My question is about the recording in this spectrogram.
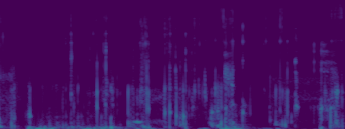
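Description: Quiet, moist chewing of soft food, with many small squishy bites and mouth sounds following one another irregularly and no speech.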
